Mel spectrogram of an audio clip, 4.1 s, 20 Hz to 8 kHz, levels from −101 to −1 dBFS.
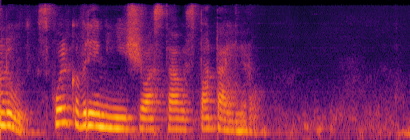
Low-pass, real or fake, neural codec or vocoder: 7.2 kHz; fake; codec, 16 kHz, 2 kbps, X-Codec, WavLM features, trained on Multilingual LibriSpeech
